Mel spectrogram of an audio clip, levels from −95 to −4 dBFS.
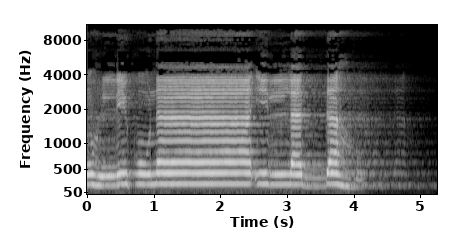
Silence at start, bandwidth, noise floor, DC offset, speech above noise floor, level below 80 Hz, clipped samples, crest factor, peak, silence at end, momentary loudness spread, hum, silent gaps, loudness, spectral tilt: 0 s; 10 kHz; -59 dBFS; under 0.1%; 37 dB; -66 dBFS; under 0.1%; 16 dB; -6 dBFS; 1.05 s; 7 LU; none; none; -21 LUFS; -5 dB/octave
